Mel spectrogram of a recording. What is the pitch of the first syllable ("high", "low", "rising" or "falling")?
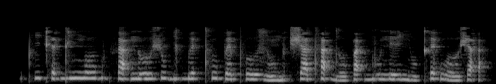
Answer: high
